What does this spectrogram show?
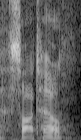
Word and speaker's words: Sawtelle: studios today we are joined by um sotel i actually don't even know how to say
